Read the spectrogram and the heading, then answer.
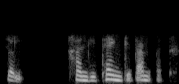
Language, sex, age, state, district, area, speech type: Punjabi, female, 18-30, Punjab, Faridkot, urban, conversation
